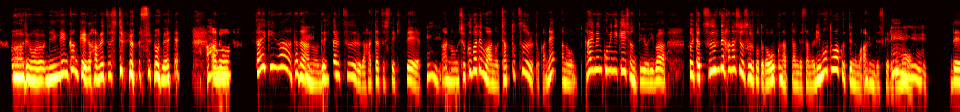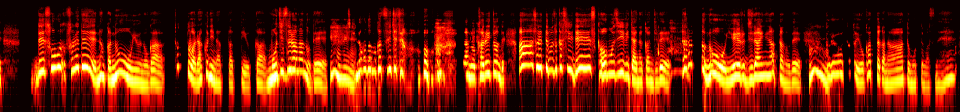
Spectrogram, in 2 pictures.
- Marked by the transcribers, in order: laughing while speaking: "しちゃいますよね"; laugh; laughing while speaking: "ムカついてても"; laugh
- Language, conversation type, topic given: Japanese, podcast, 「ノー」と言うのは難しい？どうしてる？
